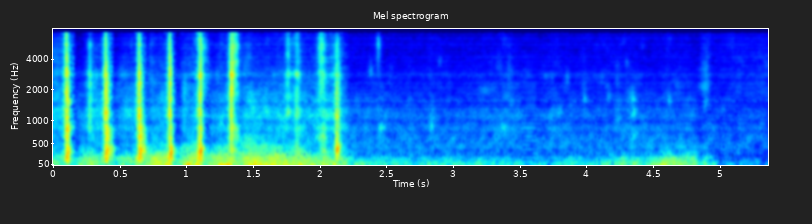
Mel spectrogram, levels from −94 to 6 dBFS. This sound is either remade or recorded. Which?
remade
